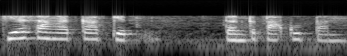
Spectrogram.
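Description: Fairly high female voice at a moderate pace. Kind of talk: ghost story telling, creepypasta read aloud.

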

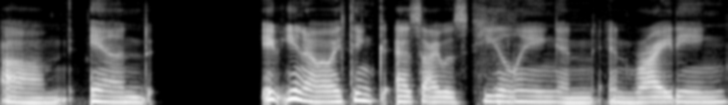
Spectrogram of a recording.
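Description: Soft-spoken, a woman talks at a very deep, low pitch. Her fairly slow delivery keeps fairly even intonation. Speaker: podcast co-host in tech. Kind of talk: casual chat. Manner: hesitant, many fillers.

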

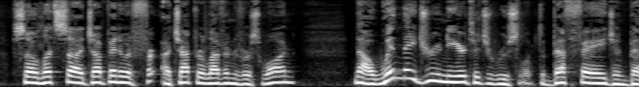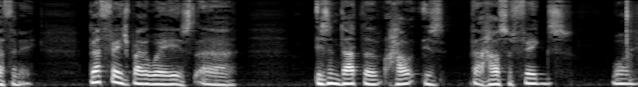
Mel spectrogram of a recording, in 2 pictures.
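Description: A somewhat breathy man with a fairly high pitch, ordinary pitch variation and a moderate pace. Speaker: church podcast host. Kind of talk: Bible study discussion. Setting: studio.

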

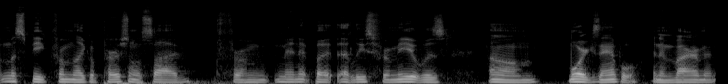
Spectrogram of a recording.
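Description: A man's fairly low, dark and mellow voice in monotone, flat intonation at a moderate pace, on a very clean recording with a silent background. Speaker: podcast guest. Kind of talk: casual conversation.

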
